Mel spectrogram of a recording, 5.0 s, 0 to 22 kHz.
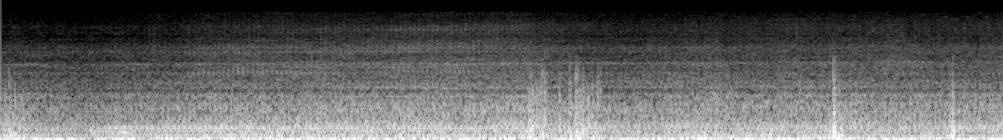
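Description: Suzuki Shogun SP 125's single-cylinder four-stroke engine running as the motorcycle is ridden, with wind noise on the microphone. Its pitch rises a little about half a second in, then holds steady.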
